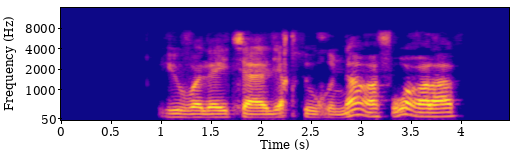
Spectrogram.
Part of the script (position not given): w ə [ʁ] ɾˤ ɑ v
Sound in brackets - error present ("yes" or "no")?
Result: no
